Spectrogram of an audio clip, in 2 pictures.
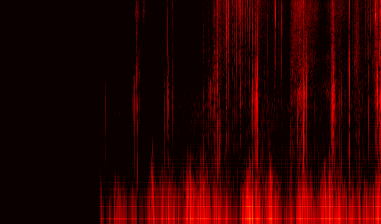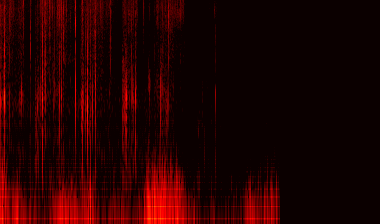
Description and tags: Walk - Ice
Walking on ice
